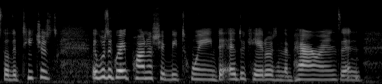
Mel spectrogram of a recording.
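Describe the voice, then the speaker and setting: A woman's fairly high voice comes through on a very clean recording with a silent background. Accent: Spanish. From Southwest Yonkers, New York (came at age ten from Spanish-speaking country). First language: Spanish. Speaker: county legislator. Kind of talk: interview.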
